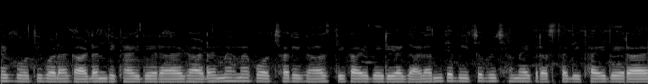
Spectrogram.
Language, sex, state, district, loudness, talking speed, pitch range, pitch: Hindi, male, Chhattisgarh, Jashpur, -29 LUFS, 270 wpm, 135-145 Hz, 135 Hz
